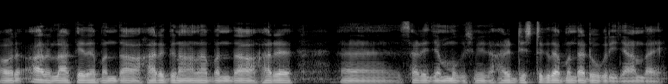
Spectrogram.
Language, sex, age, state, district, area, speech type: Dogri, male, 45-60, Jammu and Kashmir, Udhampur, urban, spontaneous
